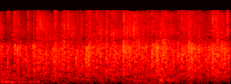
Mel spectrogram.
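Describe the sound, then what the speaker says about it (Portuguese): Dense, continuous clapping from a crowd at a folk music show with concertinas and bagpipe players in Minho, a bright steady roar of applause throughout the short stretch with no pauses. "Palmas para ele!"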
